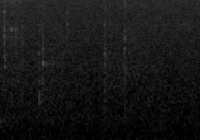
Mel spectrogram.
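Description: Near silence: faint room tone with a few faint small clicks.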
